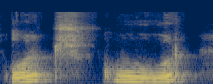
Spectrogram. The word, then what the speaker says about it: очкур: Зверніть увагу на наголос. Очкур.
